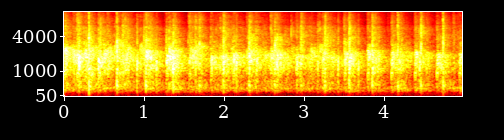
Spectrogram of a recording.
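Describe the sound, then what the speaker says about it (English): A room of people at a company's annual general meeting gives a round of applause, dense steady clapping from many hands that keeps going throughout without fading. "Give Marianne a round of applause."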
